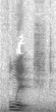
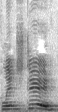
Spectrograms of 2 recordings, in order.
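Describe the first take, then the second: First: The ending is said without an extra syllable. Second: An extra syllable is added at the end. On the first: The speaker calls it right. "It's just flinched" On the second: The speaker calls it wrong. "Not flinched did. make sure that you're not saying an extra D sound"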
